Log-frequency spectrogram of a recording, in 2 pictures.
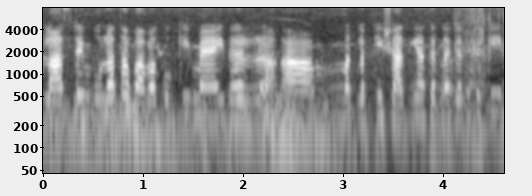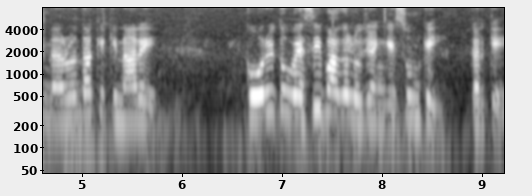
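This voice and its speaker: A woman speaks at a fairly high pitch with ordinary pitch variation, and noticeable background noise runs beneath her. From London, England (family from Meerut, India). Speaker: devotee visitor, restaurant owner. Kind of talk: interview.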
